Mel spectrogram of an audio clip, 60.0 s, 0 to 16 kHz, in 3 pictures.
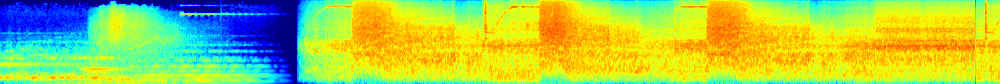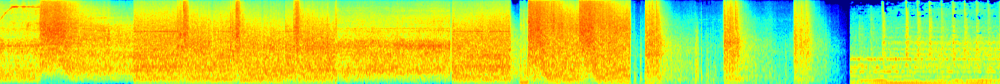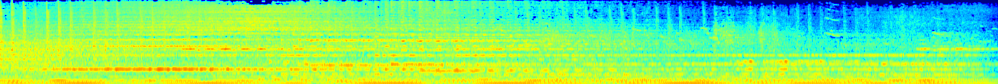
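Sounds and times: rocket motors roaring: 6.0s - 36.8s
naval gunfire: 7.0s - 13.1s, 20.8s - 26.8s, 29.8s - 36.9s.

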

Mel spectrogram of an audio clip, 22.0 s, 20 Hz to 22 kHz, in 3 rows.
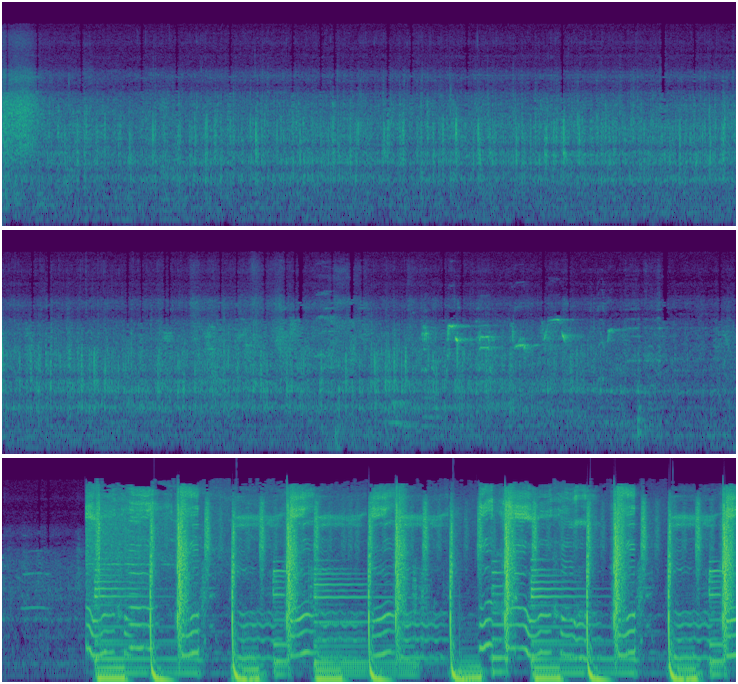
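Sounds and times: pot bubbling with fine crackles: 0.0s - 15.4s
low steady hum: 15.5s - 18.6s.

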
